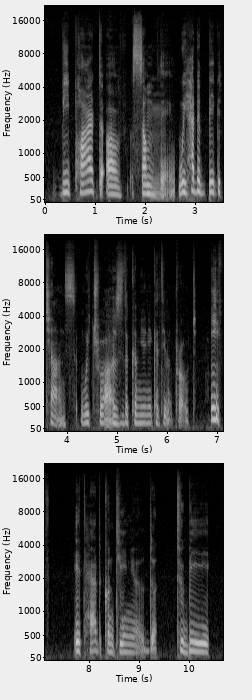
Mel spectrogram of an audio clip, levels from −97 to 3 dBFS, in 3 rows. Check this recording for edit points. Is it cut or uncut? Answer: cut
